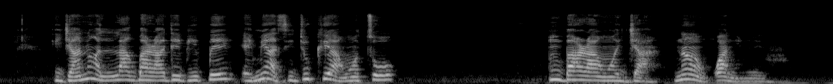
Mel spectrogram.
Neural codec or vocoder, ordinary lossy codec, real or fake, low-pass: none; none; real; 10.8 kHz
